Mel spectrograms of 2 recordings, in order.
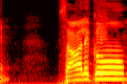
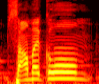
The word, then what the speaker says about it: السلام علیکم: ہاں سلام کی تلفظ ہی ٹھیک نہیں ہے. السلام علیکم, السلام علیکم, یہ سلام نہیں ہے, بلکہ بعض اوقات تو اس کے میننگ ہی آؤٹ ہو جاتے ہیں. سلام کیا ہے؟ السلام علیکم ورحمۃ اللہ وبرکاتہ.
